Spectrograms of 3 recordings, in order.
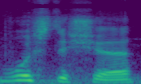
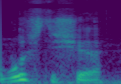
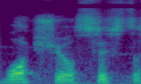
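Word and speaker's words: Worcestershire: And it's like, "Yeah, but most people that aren't in Worersha can't pronounce Worersha." Worchester. Yeah. Wor worester shshire sauce. So I think the best one I've seen was somebody in America who called it wash your sister sauce.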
